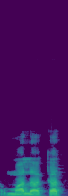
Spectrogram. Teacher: লাম ওপেন থাকবে, আর তাতে একটা হামস করবো আমরা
